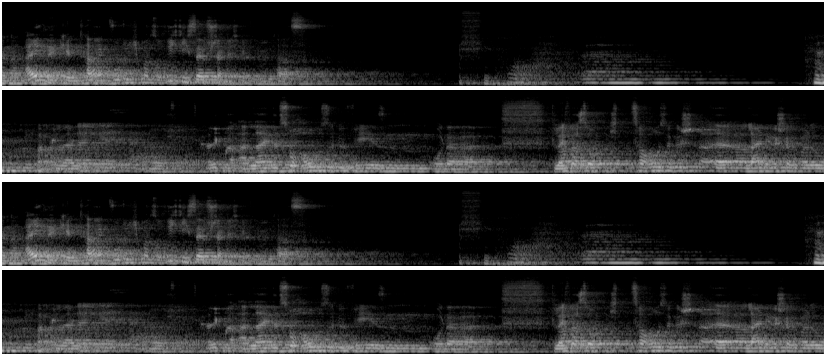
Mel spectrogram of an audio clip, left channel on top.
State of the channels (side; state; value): both; identical; correlation 1.00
